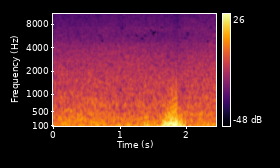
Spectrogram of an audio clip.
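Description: Steady rushing noise picked up by a headset microphone, with a brief louder low rush about one and a half seconds in.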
